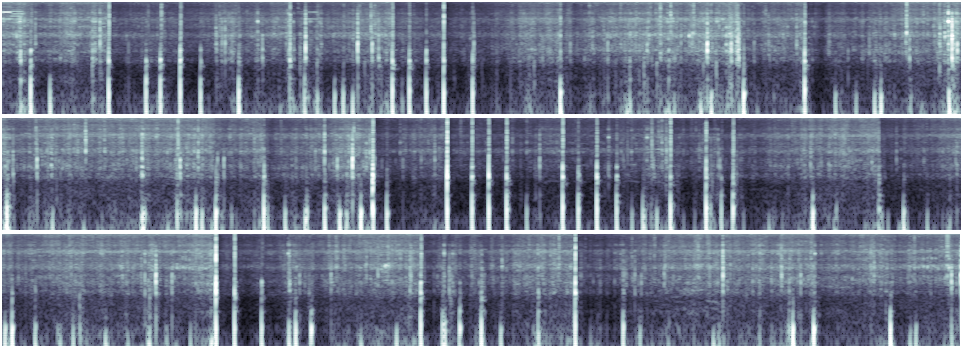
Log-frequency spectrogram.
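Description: Mountain bike ridden over rough cross-country trail: dense, irregular rattling and knocking from the bike over a low rumble.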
